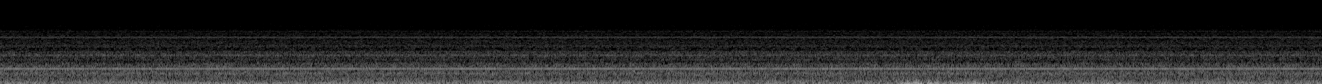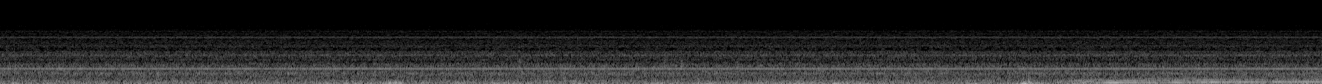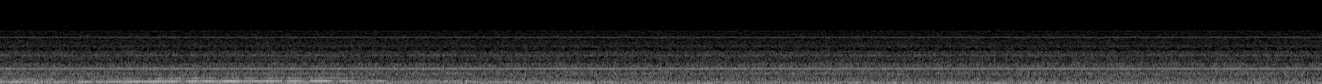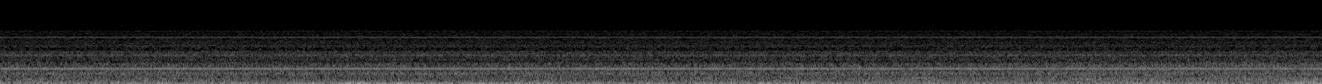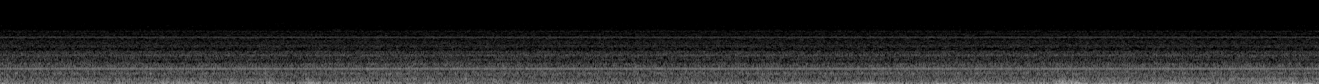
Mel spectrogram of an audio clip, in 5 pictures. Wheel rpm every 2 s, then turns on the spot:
0, 0, 0, 0, 0, 0, 0, 0, 0, 0, 0, 0, 0, 0, 0, 0, 0, 0, 0, 0, 0, 0, 0, 0, 0, 0, 0, 0, 0, 0, 0, 0, 0.
none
